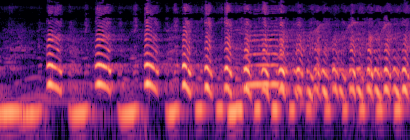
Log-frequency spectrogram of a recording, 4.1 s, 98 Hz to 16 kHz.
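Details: Siamang duet by Heart and Brave, Chiba Zoological Park, 12 November 2022. Separate low hoots with falling whoops give way after two seconds to rapid, evenly repeated booming barks that build in pace.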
